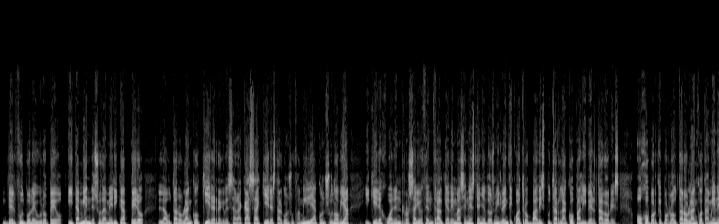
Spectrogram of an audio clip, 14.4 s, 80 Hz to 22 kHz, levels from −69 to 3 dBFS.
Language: Spanish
